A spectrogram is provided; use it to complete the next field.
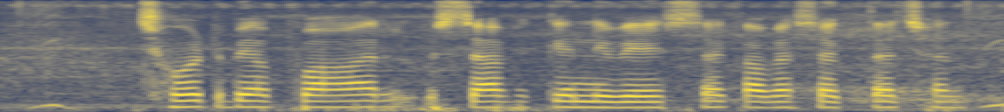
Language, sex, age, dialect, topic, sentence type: Maithili, male, 36-40, Southern/Standard, banking, statement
